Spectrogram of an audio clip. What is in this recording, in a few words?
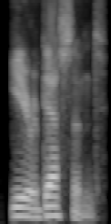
"iridescent", American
